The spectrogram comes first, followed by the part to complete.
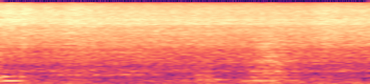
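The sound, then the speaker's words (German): Steady, hissing sizzle of golden-brown aubergines frying in a pan, a constant bright crackle that holds evenly throughout the short stretch with no voices. “So, ich habe jetzt die Auberginen goldbraun bekommen, zumindest ein bisschen.”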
